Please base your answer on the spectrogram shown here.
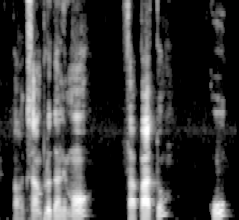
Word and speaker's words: zapato: En Espagne, nous avons le son F F. Z. Et en Amérique, on dit Z avec S. Z. Par exemple, dans les mots zapato ou zapato.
